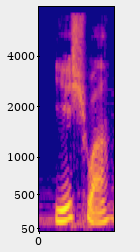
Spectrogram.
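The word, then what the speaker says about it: ישוע: vou falar grego e também na pronúncia hebraico né algo como Yeshua jogo aqui para aí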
